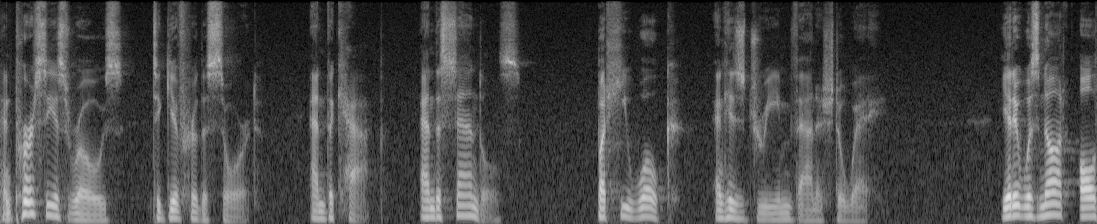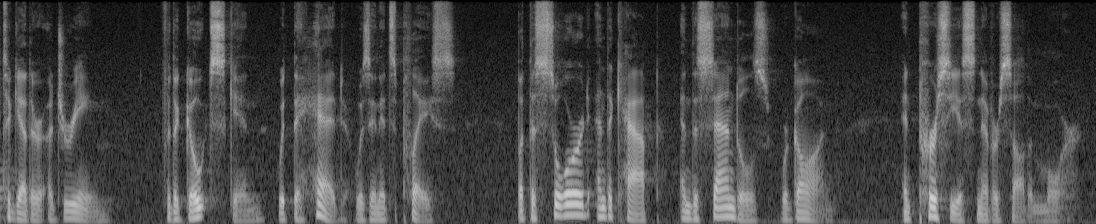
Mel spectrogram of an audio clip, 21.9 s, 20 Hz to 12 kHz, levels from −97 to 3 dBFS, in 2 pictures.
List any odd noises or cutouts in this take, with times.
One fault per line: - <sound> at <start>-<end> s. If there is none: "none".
none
